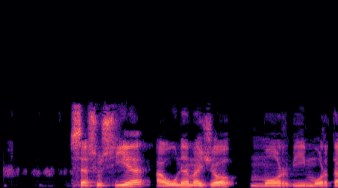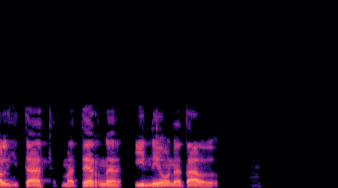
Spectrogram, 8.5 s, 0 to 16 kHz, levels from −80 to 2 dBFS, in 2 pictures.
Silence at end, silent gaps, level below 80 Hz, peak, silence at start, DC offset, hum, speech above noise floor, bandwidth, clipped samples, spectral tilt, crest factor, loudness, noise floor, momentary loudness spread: 1.5 s; 2.98-3.10 s, 4.48-4.52 s, 4.94-4.98 s, 5.77-5.89 s; -60 dBFS; -2 dBFS; 0.1 s; under 0.1%; none; 31 dB; 7.6 kHz; under 0.1%; -4 dB/octave; 16 dB; -17 LUFS; -47 dBFS; 8 LU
